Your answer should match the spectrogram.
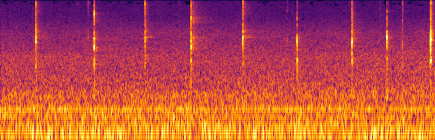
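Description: Switches on a street sweeper's control console being flicked up and down one after another for a switch test, giving faint sharp clicks about two a second over a low steady hum.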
